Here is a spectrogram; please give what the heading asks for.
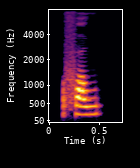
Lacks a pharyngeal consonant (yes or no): yes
